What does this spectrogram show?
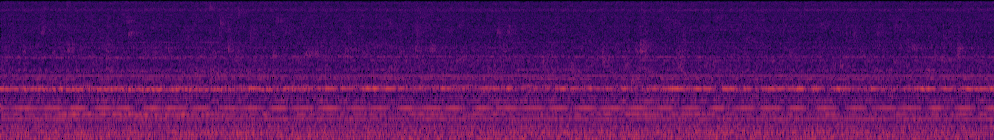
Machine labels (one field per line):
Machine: pump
